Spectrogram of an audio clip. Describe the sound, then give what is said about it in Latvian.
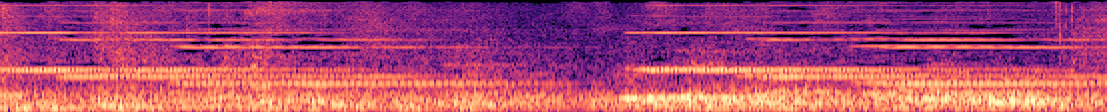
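An electric bell rings steadily in a parliament chamber to call members to a vote, a continuous, even ringing tone that holds throughout with a slight shift midway. “lūdzu zvanu”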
